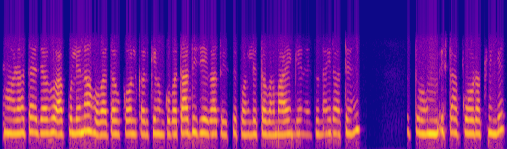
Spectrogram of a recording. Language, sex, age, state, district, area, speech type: Hindi, female, 45-60, Bihar, Muzaffarpur, rural, conversation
